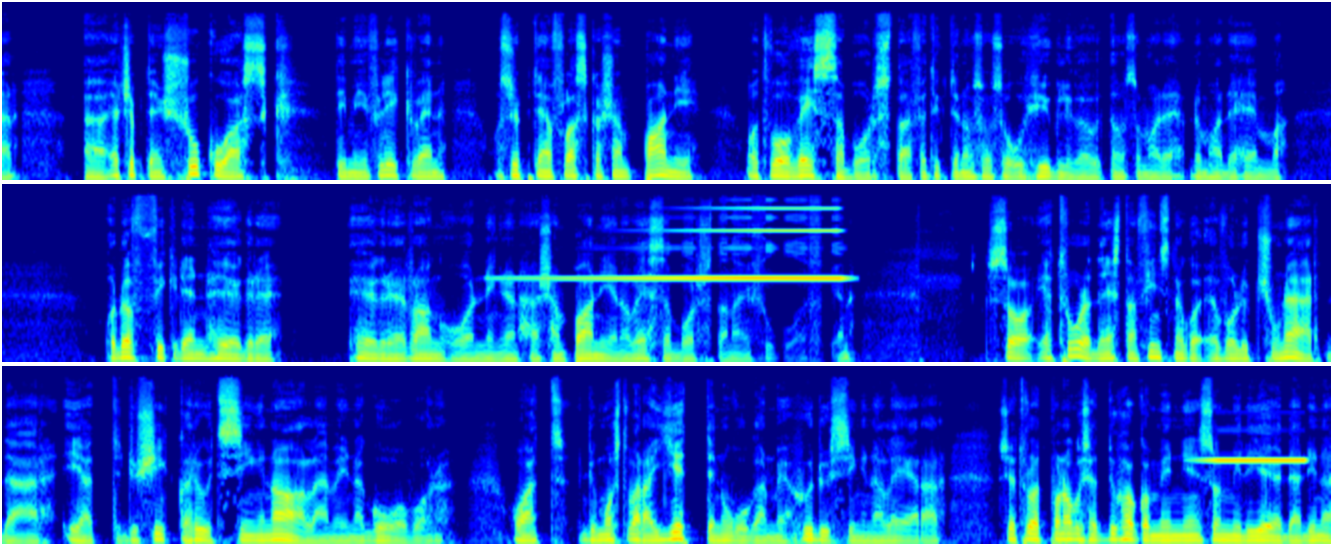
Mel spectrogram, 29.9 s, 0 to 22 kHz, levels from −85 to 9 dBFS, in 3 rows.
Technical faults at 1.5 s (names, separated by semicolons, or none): none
